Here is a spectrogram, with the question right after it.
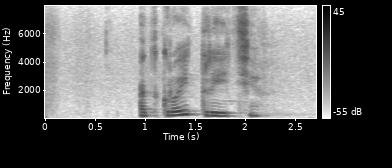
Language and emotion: Russian, neutral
